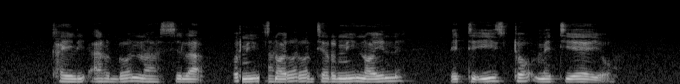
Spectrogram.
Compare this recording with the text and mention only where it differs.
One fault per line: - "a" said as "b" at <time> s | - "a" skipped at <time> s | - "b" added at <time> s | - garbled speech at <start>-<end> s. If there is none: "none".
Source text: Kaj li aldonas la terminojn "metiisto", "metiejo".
- garbled speech at 2.3-3.2 s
